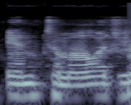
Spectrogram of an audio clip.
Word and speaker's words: entomology: Entomology.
